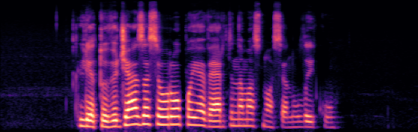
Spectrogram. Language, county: Lithuanian, Klaipėda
